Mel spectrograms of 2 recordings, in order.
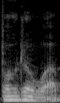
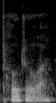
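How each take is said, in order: First: The name begins with a B sound. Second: The name begins with a P sound. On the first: "sometimes as pronounced Bodawa" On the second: "sometimes Potawa"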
